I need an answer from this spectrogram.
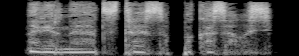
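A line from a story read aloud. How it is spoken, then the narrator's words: Whisper. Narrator (Russian): прошептала она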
